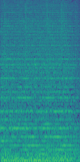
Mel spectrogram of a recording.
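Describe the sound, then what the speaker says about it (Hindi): Steady rain falls on a cold Saturday in Gurugram, a dense, even hiss of drops running without pause or voices for the whole stretch. "ऐसी ठंड में गुरुग्राम में भी शनिवार को बादल बरस पड़े"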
